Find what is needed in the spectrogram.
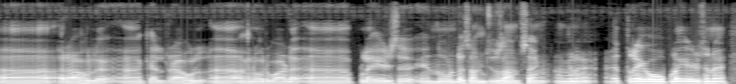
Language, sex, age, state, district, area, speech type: Malayalam, male, 30-45, Kerala, Kozhikode, urban, spontaneous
